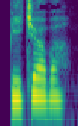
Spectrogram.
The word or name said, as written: bijobber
